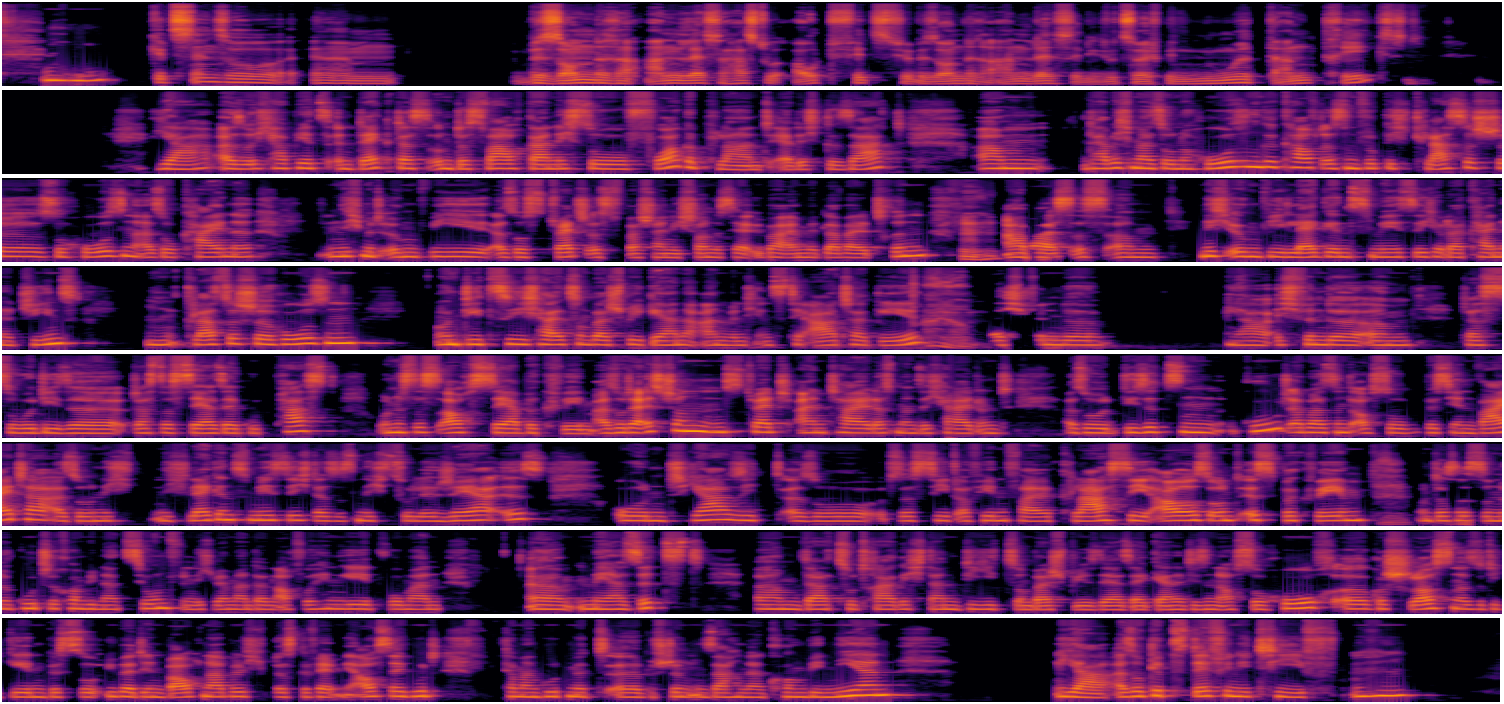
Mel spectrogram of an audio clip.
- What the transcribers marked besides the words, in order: stressed: "nur dann"; other background noise; in English: "classy"
- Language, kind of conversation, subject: German, podcast, Gibt es ein Kleidungsstück, das dich sofort selbstsicher macht?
